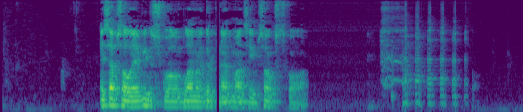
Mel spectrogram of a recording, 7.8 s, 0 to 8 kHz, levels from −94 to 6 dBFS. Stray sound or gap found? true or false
true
